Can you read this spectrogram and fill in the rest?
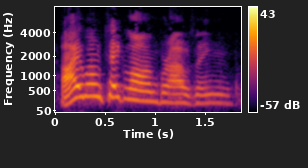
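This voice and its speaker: A man's voice: extremely high pitch, expressive, a little slow, vocal fry, exaggerated voice. An actor playing a sly, glib male painter feigning helpfulness in a 1950s radio drama. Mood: sly, eager. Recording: muffled vintage radio recording.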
